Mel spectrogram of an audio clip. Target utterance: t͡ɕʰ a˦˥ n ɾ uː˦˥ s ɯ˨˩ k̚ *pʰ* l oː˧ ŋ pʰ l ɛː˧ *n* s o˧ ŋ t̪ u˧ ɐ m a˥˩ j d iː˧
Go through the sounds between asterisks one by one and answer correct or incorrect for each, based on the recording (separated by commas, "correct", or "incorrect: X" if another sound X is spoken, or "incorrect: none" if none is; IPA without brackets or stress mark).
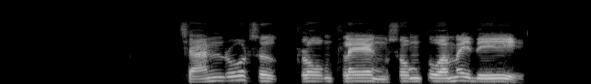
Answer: correct, incorrect: ŋ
